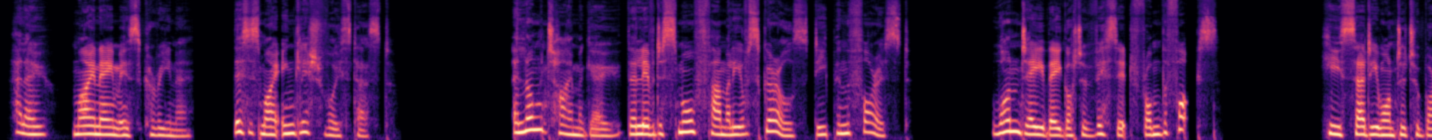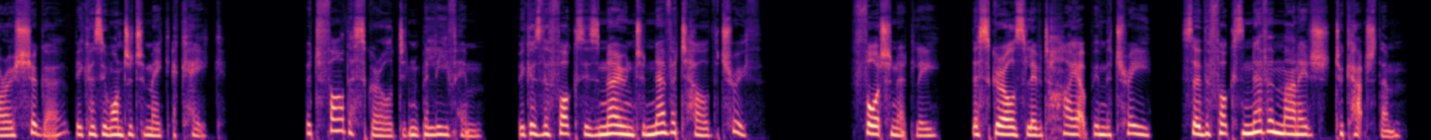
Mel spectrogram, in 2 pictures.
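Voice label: Norwegian English, norwegian female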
